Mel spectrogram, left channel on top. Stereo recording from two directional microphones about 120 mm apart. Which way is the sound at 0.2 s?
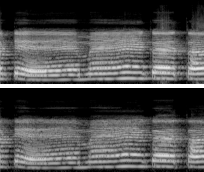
50° left (ahead or behind).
